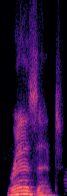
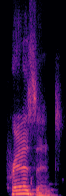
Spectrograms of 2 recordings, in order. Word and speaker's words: present: When two syllables can be used as a noun or a verb, you stress the first syllable for nouns and the second syllable for verbs. For example, present, present. The pre is stressed, it's emphasized because it's a noun, present.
